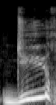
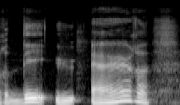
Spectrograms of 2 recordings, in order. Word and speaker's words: dur: So it will be dur, masculine form would be dur, D-U-R, and then feminine form, remember that you will have to add in the end. Pronunciation will be exactly the same. So whether it's the masculine, dur, D-U-R, feminine form, dur, same pronunciation, D-U-R-E.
